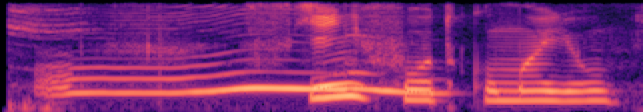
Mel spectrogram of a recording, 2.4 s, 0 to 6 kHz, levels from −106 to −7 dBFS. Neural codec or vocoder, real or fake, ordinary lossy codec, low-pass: none; real; none; 5.4 kHz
